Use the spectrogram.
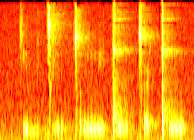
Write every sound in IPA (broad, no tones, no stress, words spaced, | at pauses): cibiɡ͡ǀir ǀʊŋ͡miǃurǀə˞ ǃʰu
